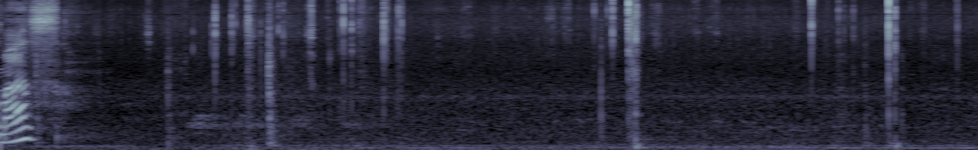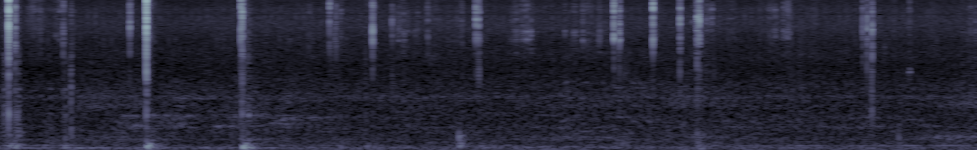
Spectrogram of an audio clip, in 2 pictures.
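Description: Small plastic toy parts click and snap against each other.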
